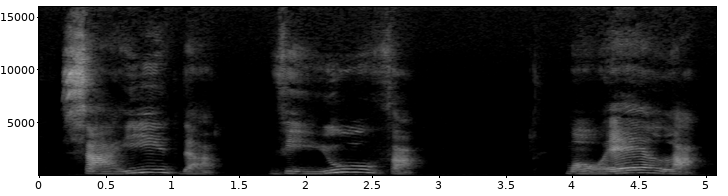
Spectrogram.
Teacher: O hiato, eu tenho duas vogais pronunciadas separadas.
